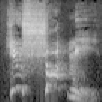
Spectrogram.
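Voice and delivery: high, slow outraged accusation. Acted. Draco accuses Garfield, high slow outrage. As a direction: drag out the outrage.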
